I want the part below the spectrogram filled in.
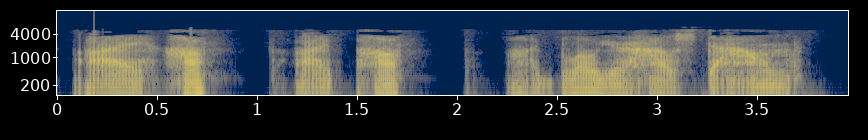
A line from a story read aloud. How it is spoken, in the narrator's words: muttered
